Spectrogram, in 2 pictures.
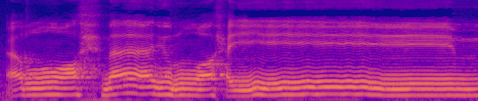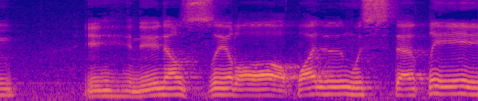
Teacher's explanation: mim ini itu dalam bentuk ada suara getaran hidung yang itu seukuran getaran hidung saja, nggak perlu lama-lama.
